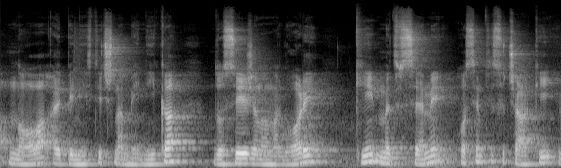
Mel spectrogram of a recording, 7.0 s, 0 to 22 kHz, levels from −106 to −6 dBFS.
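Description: Listening closely to the speech recording, nothing stood out as a technical problem at any point.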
